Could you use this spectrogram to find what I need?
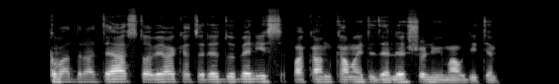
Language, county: Lithuanian, Klaipėda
